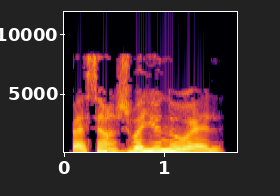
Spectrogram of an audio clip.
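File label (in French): "Passez un joyeux Noël", French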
